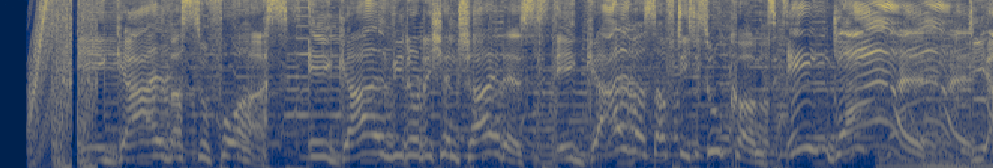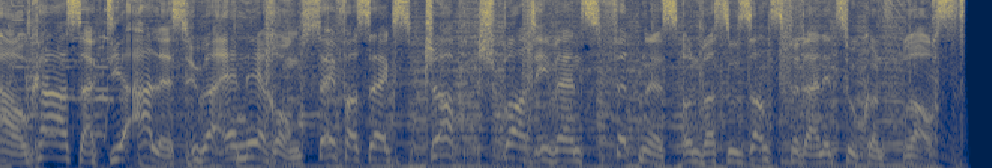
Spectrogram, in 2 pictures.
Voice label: radio spot; aok; Muttersprache Deutsch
